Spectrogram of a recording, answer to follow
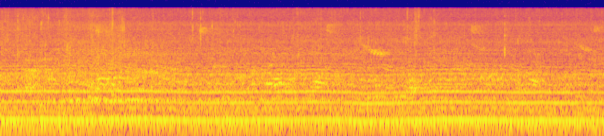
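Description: Honeybee colony humming steadily in the hive, one even drone at a fixed pitch. A faint bird chirp about halfway through.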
